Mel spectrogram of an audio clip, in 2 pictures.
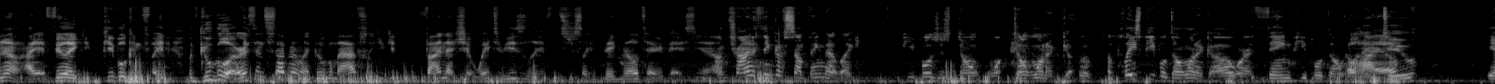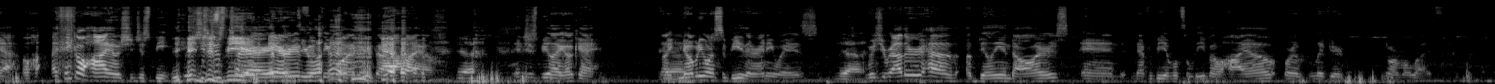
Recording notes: Recorded on a boat.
